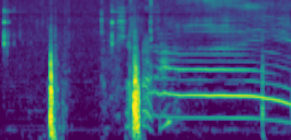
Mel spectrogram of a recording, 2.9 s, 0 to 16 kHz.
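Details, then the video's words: Black domestic cat on stairs, filmed in 2016, habitually yawning mid-meow: two short broadband bursts, then a long steady harmonic meow lasting about one and a half seconds that fades into a yawn, ending with a faint click. "Black Cat Meowing and Yawning on Stairs"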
